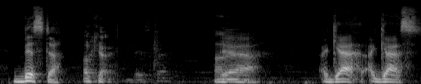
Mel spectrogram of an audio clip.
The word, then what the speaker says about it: Bicester: A lot of people in the chat seem to think it's Bicester. No way. I don't think so. No way, Somebody guys. else says Bister. Let's take. Oh, here I go. Yeah, Bista.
